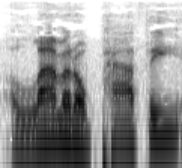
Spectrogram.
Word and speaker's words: laminopathy: And I thought progeria was considered something called the laminopathy.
